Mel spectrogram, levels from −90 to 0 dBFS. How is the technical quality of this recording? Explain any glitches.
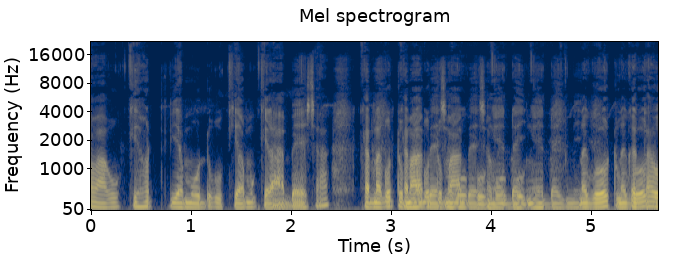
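The recording has two clear technical problems: a smeared, degraded texture across the whole clip and a duplicated copy of the speech during the second half.

Generation loss runs from start to finish. The speech sounds swirly and hollow, with blurred consonant attacks and a watery shimmer. The likely cause is repeated lossy re-encoding, roughly four passes, in a way that fits 128 kbit/s MP3. Each decode and re-encode quantises the signal again on a shifted frame grid, so the noise and spectral gaps pile up. That leaves the audio worse than a single encode at that rate would.

A doubled audio track starts abruptly at 2.76 s and continues to the end. A second full-band copy of the speech trails the original by around 400 ms at about 5 dB lower, with no reverb tail or room colouring. It therefore sounds like a dry, stuttering overlap rather than an echo. 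This most likely comes from the same audio being mixed in twice, either through a slower second capture path or an edit that left two misaligned copies stacked together.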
